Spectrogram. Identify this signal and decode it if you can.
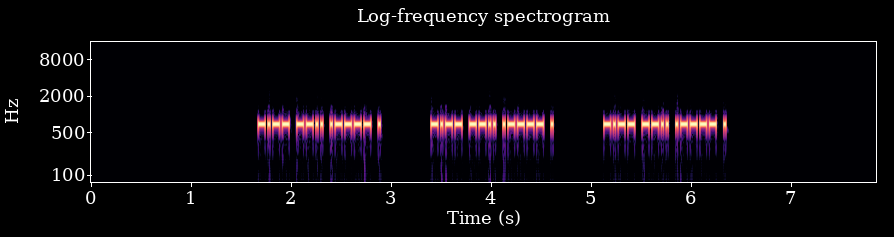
Morse code, heard as a keyed tone, about 52 wpm, 700 Hz. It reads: YZ1E YZ1E YZ1E
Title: DXCC-100 Call Signs - 4 Characters - Repeated 3x - 50wpm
